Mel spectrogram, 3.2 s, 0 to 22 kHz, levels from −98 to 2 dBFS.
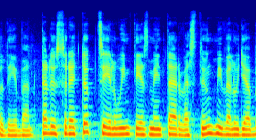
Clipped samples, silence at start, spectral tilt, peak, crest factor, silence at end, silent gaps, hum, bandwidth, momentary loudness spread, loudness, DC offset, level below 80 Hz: under 0.1%; 0 s; -7 dB/octave; -8 dBFS; 14 dB; 0 s; none; none; 12 kHz; 4 LU; -22 LUFS; under 0.1%; -56 dBFS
